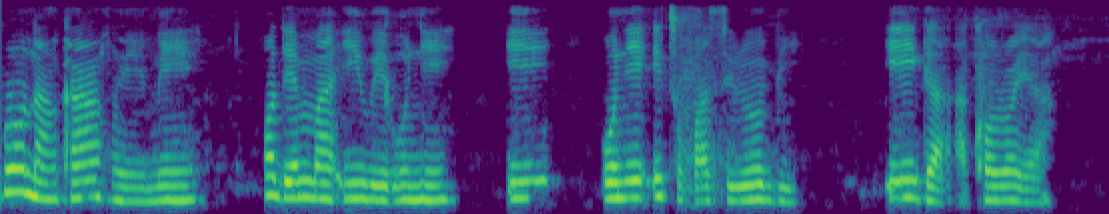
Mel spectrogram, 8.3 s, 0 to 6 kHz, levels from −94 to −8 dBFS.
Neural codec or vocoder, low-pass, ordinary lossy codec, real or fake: vocoder, 22.05 kHz, 80 mel bands, Vocos; 5.4 kHz; none; fake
